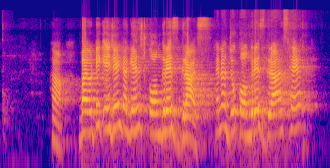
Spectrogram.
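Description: A young woman speaks clearly into a close microphone, like a teacher explaining.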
